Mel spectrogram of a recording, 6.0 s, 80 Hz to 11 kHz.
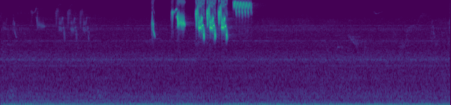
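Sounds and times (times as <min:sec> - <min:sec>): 
faint low rumble: 0:00.0 - 0:06.0
bird singing a high twittering phrase of rapid chirps: 0:02.0 - 0:03.4.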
